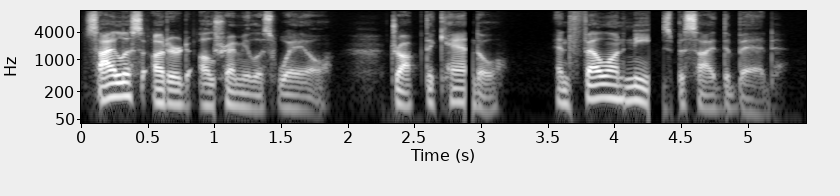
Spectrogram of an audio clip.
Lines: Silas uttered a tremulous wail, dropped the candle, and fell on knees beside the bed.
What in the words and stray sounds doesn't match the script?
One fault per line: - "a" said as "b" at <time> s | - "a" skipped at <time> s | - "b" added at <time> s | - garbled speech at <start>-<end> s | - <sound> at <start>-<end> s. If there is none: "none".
- dropout at 2.9-2.9 s
- dropout at 4.3-4.4 s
